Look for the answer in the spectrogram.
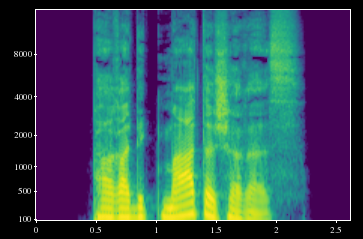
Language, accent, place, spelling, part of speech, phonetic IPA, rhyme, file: German, Germany, Berlin, paradigmatischeres, adjective, [paʁadɪˈɡmaːtɪʃəʁəs], -aːtɪʃəʁəs, De-paradigmatischeres.ogg
- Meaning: strong/mixed nominative/accusative neuter singular comparative degree of paradigmatisch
